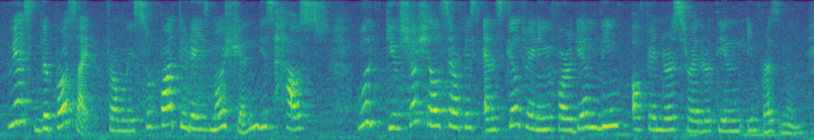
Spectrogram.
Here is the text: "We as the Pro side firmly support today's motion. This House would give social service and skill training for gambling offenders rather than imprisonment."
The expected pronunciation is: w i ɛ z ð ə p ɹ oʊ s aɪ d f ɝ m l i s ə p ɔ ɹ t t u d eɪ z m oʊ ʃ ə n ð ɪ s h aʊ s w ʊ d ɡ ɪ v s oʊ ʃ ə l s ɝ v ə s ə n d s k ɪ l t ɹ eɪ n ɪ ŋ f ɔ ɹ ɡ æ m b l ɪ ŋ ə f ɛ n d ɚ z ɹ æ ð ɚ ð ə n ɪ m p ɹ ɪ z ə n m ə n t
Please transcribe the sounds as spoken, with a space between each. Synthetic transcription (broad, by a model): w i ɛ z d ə p ɹ oʊ s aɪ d f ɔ m i s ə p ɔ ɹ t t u d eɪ s m oʊ ʃ ə n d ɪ s h aʊ s w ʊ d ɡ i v s oʊ ʃ ə l s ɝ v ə s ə n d s k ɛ l t ɹ eɪ n ɪ ŋ f ɔ ɹ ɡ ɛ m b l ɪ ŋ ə f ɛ n d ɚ s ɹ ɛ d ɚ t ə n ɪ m p ɹ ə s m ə n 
